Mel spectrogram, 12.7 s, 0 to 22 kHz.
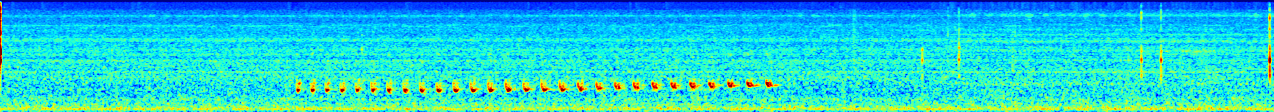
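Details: A Corsair HX650 PSU fan gives a quick run of squeaky chirps, like a dolphin crying, climbing slightly in pitch for about five seconds as the fan spins up and down. This is the second unit with the same fault.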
